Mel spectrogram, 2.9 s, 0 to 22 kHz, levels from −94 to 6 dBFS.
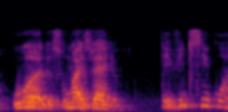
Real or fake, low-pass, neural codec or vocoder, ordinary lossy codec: real; 7.2 kHz; none; Opus, 24 kbps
